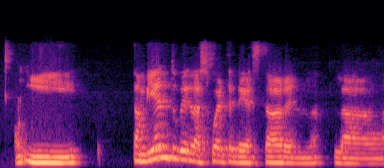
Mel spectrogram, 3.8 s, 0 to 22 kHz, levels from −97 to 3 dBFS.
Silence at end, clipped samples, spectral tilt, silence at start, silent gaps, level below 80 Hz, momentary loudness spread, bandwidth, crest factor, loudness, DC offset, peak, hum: 0 s; under 0.1%; -7 dB/octave; 0.05 s; none; -64 dBFS; 12 LU; 7.6 kHz; 14 dB; -18 LUFS; under 0.1%; -2 dBFS; none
